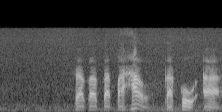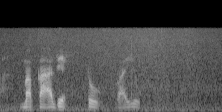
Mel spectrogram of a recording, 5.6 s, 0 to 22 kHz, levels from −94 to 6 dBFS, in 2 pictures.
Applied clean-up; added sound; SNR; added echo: none; Wind; 14 dB; none.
